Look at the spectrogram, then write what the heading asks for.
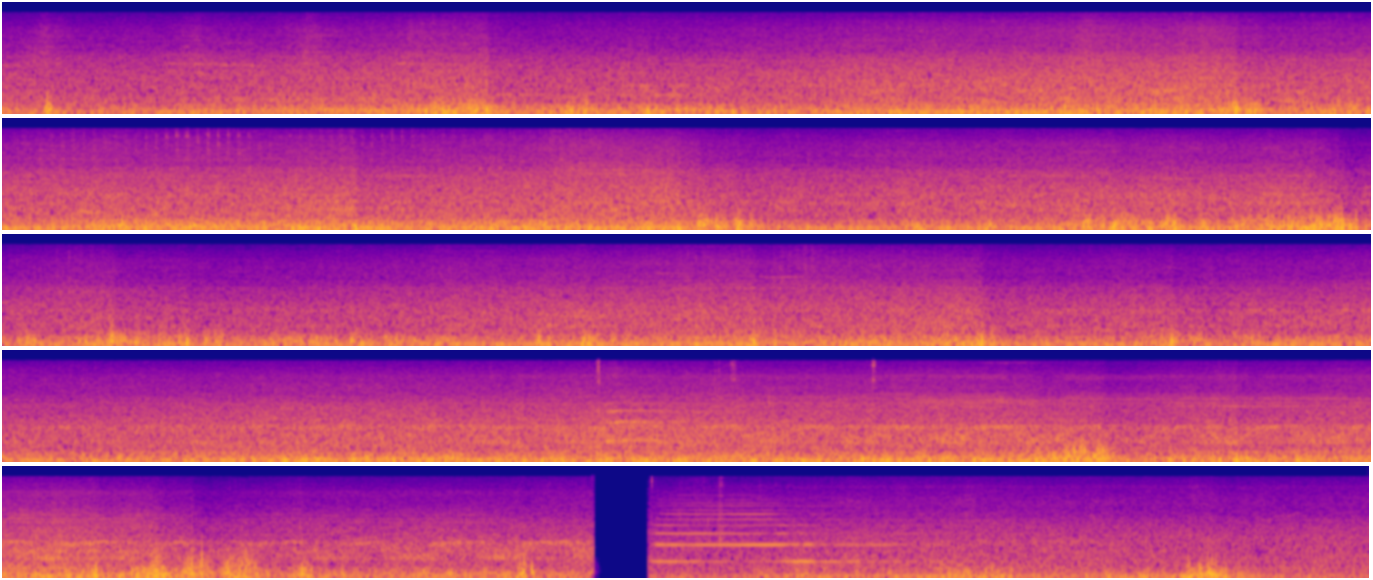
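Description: A train rolling slowly over the station's crossover points, with its wheels rumbling and knocking on the rails. After a brief cut near the end, a horn sounds one steady note for about two seconds.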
